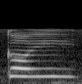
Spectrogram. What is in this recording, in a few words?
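"geoi1", Cantonese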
